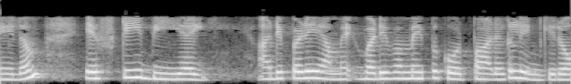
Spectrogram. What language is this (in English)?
Tamil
